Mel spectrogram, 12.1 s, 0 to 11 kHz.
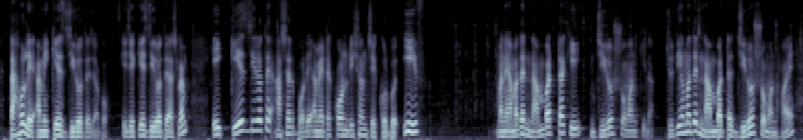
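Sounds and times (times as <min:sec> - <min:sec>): man speaking: 0:00.2 - 0:06.4, 0:07.4 - 0:12.0
keyboard keystrokes: 0:06.8 - 0:07.6, 0:08.2 - 0:09.8.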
